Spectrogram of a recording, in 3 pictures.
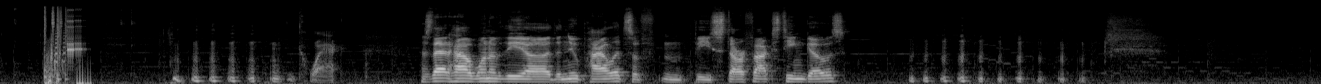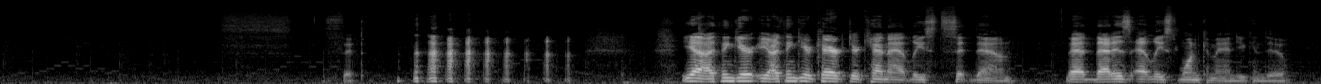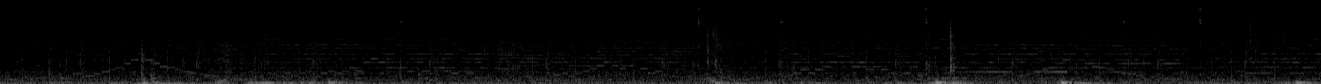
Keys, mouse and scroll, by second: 1.3 shift+right click, 30.3-33.4 shift+drag, 34.2-37.1 drag, 36.9 space, 37.6 click.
